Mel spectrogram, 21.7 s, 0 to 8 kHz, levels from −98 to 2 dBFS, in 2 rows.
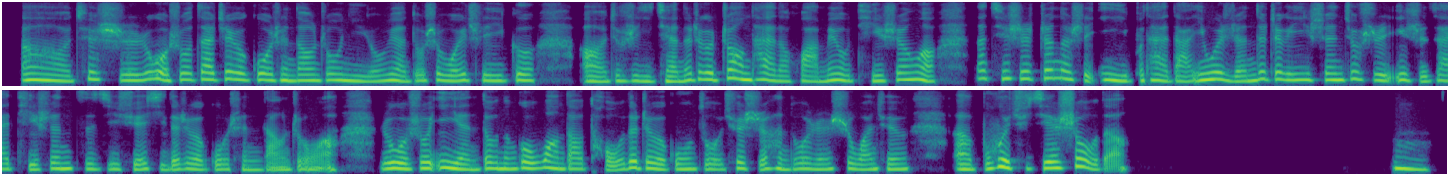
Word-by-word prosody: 嗯， 215 -4 +3
确 255 +6 -3
实， 205 -4 -1
如 225 +4 0
果 250 -5 +3
说 230 +3 -2
在 240 +1 +1
这 260 +4 -1
个 235 - +2
过 220 0 0
程 210 -1 +1
当 205 +1 +1
中， 215 0 0
你 190 - +1
永 185 +3 -2
远 200 -4 +2
都 200 +3 -5
是 220 +1 -2
维 195 +2 0
持 205 0 -5
一 195 0 0
个， 210 +1 0 0.3
呃， 175 -2 -1
就 195 - -5
是 190 0 -3
以 180 -1 -2
前 175 0 -2
的 210 - 0
这 245 - -2
个 240 -1 +3
状 265 +1 +2
态 230 -3 +1
的 185 -1 -4
话， 180 0 -5
没 190 +5 0
有 215 -3 +2
提 195 0 -4
升 235 +4 0
了， 220 -6 +2 0.3
那 280 - -3
其 275 0 -4
实 265 -1 -2
真 290 +4 -2
的 270 -3 -1
是 240 - -5
意 225 -2 +1
义 190 - 0
不 185 +2 -11
太 205 -2 0
大。 180 0 -5
因 220 +4 +5
为 250 - +5
人 190 -3 -1
的 255 +5 +1
这 250 +2 -1
个 225 - 0
一 225 +1 +1
生， 225 0 +1
就 260 +3 -3
是 215 -3 -2
一 225 - -1
直 190 -4 -5
在 190 0 -4
提 170 -2 -5
升 200 +2 +1
自 190 -2 -5
己 185 0 -6
学 175 +1 -3
习 190 -4 -7
的 165 +1 -1
这 195 - -2
个 175 -2 0
过 175 +1 -4
程 160 -2 -6
当 80 - -3
中 - - -4
啊， - - -3 0.3
如 200 +2 +4
果 200 - +7
说 210 +3 +3
一 235 +2 +4
眼 180 -5 +4
都 205 +2 +1
能 195 -1 +3
够 210 +1 +4
望 210 -2 +2
到 190 0 -1
头 160 -4 -4
的 230 +4 +4
这 210 -1 +2
个 180 - +2
工 185 +2 0
作， 180 -1 -4
确 210 +4 -2
实 185 -1 -3
很 200 -3 0
多 195 +2 -2
人 180 +1 -1
是 200 0 -2
完 180 +1 -1
全， 185 -1 -2 0.3
呃， 180 -1 +2
不 190 +3 -1
会 260 +3 +8
去 220 -3 -3
接 220 +3 +5
受 230 -3 +3
的。 - - -7 2.0
嗯， 190 -5 +3
200 Hz, 300 characters per minute, -20 LUFS, 185-225 Hz, 2.0 s, 会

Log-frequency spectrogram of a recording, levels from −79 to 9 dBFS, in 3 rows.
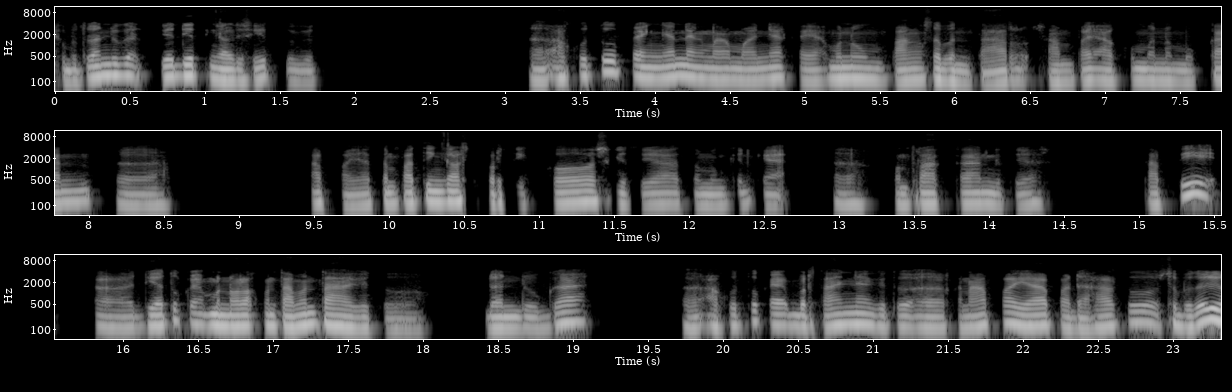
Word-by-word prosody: kebetulan 100 +7 +1
juga 150 -1 +4 0.2
dia 135 - +5
dia 145 0 +4
tinggal 120 -6 +3
di 105 - -1
situ, 120 +1 -4
gitu. 100 -1 -6 1.4
Eee, 110 0 -1
aku, 125 +3 -1
tuh, 185 +6 +1
pengen 130 0 +3
yang 130 -3 +3
namanya 115 +2 +1
kayak 105 -1 -4
menumpang 115 -2 +2
sebentar 100 -5 0 0.2
sampai 110 +3 -2
aku 110 +2 -3
menemukan, 110 +4 -1 0.2
eee, 100 -1 -3 1.0
apa 115 -3 -5
ya, 105 +2 -2
tempat 115 +1 -1
tinggal 125 -1 +5
seperti 110 -4 -5
kos 125 +3 +2
gitu, 110 -1 -6
ya, 110 0 -1
atau 110 -1 -9
mungkin 100 +2 -3
kayak, 100 -3 -7 0.2
eee, 110 -1 -4 0.2
kontrakan 115 +1 -1
gitu, 105 +1 -6
ya. - - -3
S - - -33 0.6
tapi, 110 - 0 0.2
eee, 115 -2 -2
dia, 130 +1 +3
tuh, 170 +4 -7
kayak 135 -2 0
menolak 125 -1 +5
mentah-mentah 125 -1 +4
gitu. 100 -3 -6 0.4
Dan 110 0 +3
juga, 140 +10 +1 0.7
eee, 110 0 -2
aku, 125 +1 -3
tuh, 145 - -5
kayak 135 -1 0
bertanya 130 +2 +3
gitu, 120 0 -2
eee, 115 -1 0
kenapa 130 +5 +1
ya. 125 0 +5
Padahal, 115 -1 0
tuh, 155 -1 -2
sebetulnya 135 +8 +4
115 Hz, 150 wpm, -24 LUFS, 110-130 Hz, 1.4 s, dia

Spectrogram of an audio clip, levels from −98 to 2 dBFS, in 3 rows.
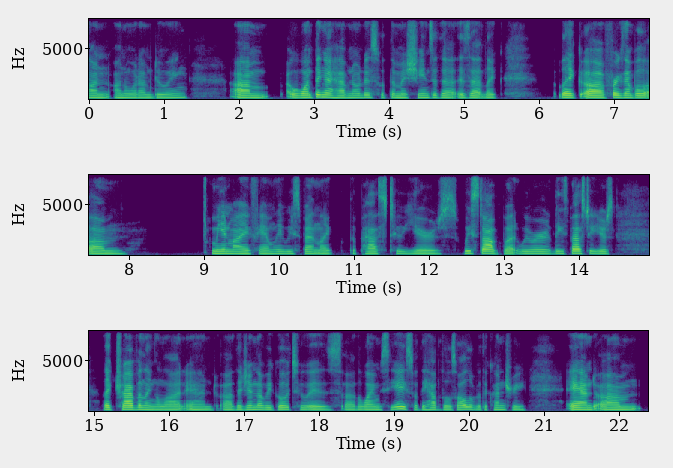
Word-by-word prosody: on 175 -2 -1
on 180 0 -1
what 175 0 -2
I'm 165 -1 -3
doing. 175 +4 -2 0.6
Um, 180 +4 +2 0.2
1 195 +2 +3
thing 225 -2 +4
I 210 - +4
have 180 -1 0
noticed 195 +3 -2
with 205 -4 -7
the 185 - -2
machines 185 +2 -1
is 195 - -2
the 175 -2 0
is 180 - -1
that, 180 -2 +1
like 170 -1 -3 0.7
like, 190 -3 +4
uh, 180 -2 +6
for 205 +6 +2
example, 190 -1 +3
um 165 -3 0 1.1
me 195 0 +4
and 195 0 +2
my 180 -3 +1
family, 180 +2 -3
we 185 0 -4
spent, 90 - -3
like, 85 -2 -3 0.2
the - - -10
past 175 -1 -3
2 195 - -8
years 170 -1 -3
we 210 +1 +3
stopped, 195 -3 +4
but 175 - -1
we 185 +1 -3
were, 185 -1 -1
these 190 0 -5
past 210 -2 +4
2 210 - -2
years, 185 -2 -4 0.7
like, 190 -2 +4
traveling 195 -3 +4
a 165 - -3
lot. 165 0 -2
And, 160 -2 -3
uh, 170 - -1
the 175 +1 -1
gym 190 +3 -1
that 195 -2 +1
we 180 - -1
go 185 +3 +1
to 180 -1 -6
is, 165 -2 -1
uh, 170 -1 -3
the 170 +1 -4
YMCA, 170 +7 +2
so 185 - -6
they - - -4
have 180 -1 -3
those 175 -1 -2
all 200 +3 +2
over 200 - -5
the 170 - -8
country. 175 -3 -5 0.5
And, 180 -2 +4
um, 175 +1 0
180 Hz, 190 wpm, -24 LUFS, 170-190 Hz, 1.1 s, uh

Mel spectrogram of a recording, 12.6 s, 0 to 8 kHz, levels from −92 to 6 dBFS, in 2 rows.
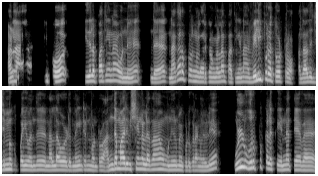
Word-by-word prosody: ஆனா - - +2 0.6
இப்போ 175 -1 0 0.6
இதில 185 +1 +5
பார்த்தீங்கன்னா 200 +2 0
ஒண்ணு, 155 -1 +1 0.4
இந்த 145 -1 -1 0.3
நகரப்புறங்கள்ல 190 -4 -1
இருக்கவங்கல்லாம் 165 +3 -2
பார்த்தீங்கன்னா, 155 +2 -4
வெளிப்புற 230 +3 +5
தோற்றம். 170 -5 -1
அதாவது 150 +2 +1
ஜிம்முக்கு 175 -1 -1
போய் 160 0 +2
வந்து, 155 +2 -1 0.2
நல்ல 150 +1 +1
ஒரு 150 -1 0
மெயின்டெயின் 160 +1 -3
பண்றோம். 145 -1 -4
அந்த 175 +6 +2
மாரி 195 -1 +6
விஷயங்கள்ல 185 -2 +1
தான் 180 +1 +1
முன்னுரிமை 160 0 -1
கொடுக்கிறாங்களே 140 0 -5
ஒழிய, 180 +7 -1 0.4
உள் 250 +4 +8 0.2
உறுப்புக்களுக்கு 205 -6 -2
என்ன 170 +2 -1 0.2
தேவை? 150 -2 0
165 Hz, 145 wpm, -22 LUFS, 155-185 Hz, 0.6 s, உள்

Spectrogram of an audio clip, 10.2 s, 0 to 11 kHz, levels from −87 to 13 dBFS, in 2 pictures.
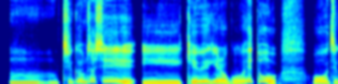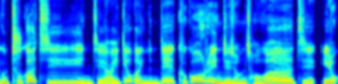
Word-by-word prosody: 음 235 0 +1
지금 270 +1 0
사실 300 - +1
이 205 0 +1
계획이라고 225 -2 +1
해도 335 +1 0 0.5
어 225 0 0
지금 225 0 0
2 240 +2 -2
가지 225 -9 -1
인제 180 0 -4
아이디어가 195 - -2
있는데 195 +9 -1
그거를 315 +5 +1
인제 210 -6 +2
좀 200 0 -1
정하지 225 0 +1
이렇 260 +6 +2
230 Hz, 230 characters per minute, -19 LUFS, 205-265 Hz, 0.5 s, 인제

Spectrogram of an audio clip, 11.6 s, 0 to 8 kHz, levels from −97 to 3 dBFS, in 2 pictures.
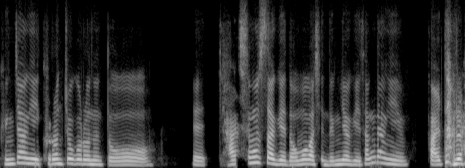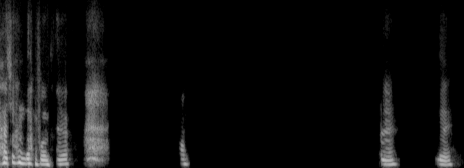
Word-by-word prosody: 굉장히 225 +1 +2
그런 220 +1 +1
쪽으로는 210 -4 +2
또 175 -1 -2 0.5
예 175 -3 -2 0.2
잘 195 +3 -2
스무스하게 250 -7 +2
넘어가신 195 +2 +1
능력이 185 +1 0
상당히 220 -3 -1 0.3
발달을 195 +3 +5
하셨나 260 -1 +2
보네요. 205 +1 -2 1.4
어. 220 -1 -10 2.4
네. 200 0 -4 0.5
네. 190 -1 -4
205 Hz, 200 characters per minute, -25 LUFS, 185-225 Hz, 2.4 s, 발달을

